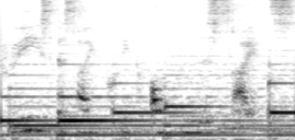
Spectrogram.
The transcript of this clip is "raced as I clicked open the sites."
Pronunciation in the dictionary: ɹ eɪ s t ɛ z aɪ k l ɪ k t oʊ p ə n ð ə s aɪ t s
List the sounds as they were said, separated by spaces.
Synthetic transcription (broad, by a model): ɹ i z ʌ z aɪ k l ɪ k oʊ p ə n ð ə s aɪ t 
